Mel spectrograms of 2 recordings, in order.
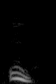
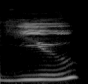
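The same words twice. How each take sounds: First: The letter is a pure 'oo' sound. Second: The letter sounds like English 'you'. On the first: The speaker calls it right. "is U. In Italian you read U" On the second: The speaker calls it wrong. "because it's no U"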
